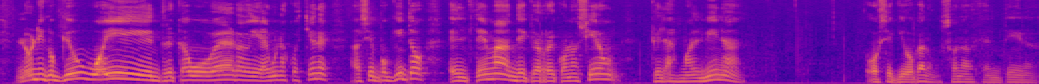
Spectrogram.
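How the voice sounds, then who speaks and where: A man's medium-pitched voice, dark and mellow in tone, at a moderate pace with very wide pitch swings. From Greater Buenos Aires, Argentina. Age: 60s. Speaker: war veteran. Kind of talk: interview testimony.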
